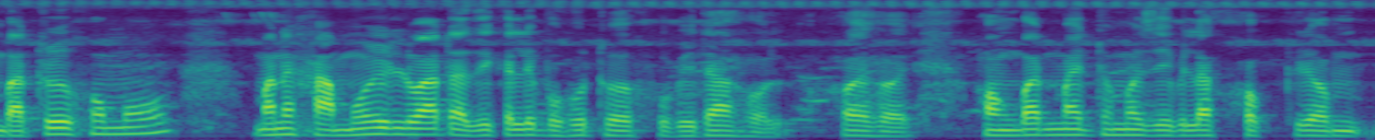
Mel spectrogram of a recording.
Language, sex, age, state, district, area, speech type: Assamese, male, 30-45, Assam, Jorhat, urban, spontaneous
